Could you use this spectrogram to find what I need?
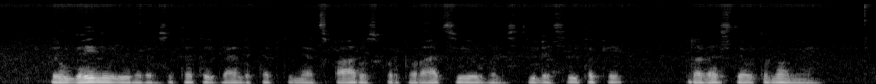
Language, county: Lithuanian, Klaipėda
